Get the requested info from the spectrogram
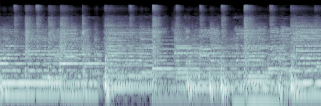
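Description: A man and a woman singing a duet through microphones over amplified accompaniment with guitar and a steady beat.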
